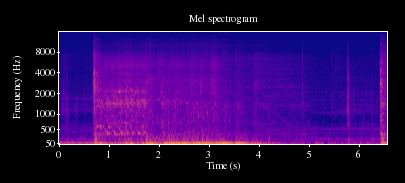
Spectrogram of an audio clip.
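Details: 1991 Mazda Miata, reportedly knocking when parked, after fresh gas: cranks and stumbles, half catching a few seconds then fading out; lean no-start, fuel reaching the rail but not enough getting through.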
